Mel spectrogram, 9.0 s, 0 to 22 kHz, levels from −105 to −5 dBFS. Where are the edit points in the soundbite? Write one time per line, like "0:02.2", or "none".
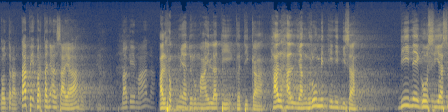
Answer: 0:02.8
